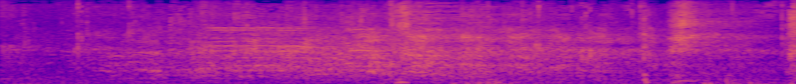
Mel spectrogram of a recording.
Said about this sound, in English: I don't know how I feel about that applause.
